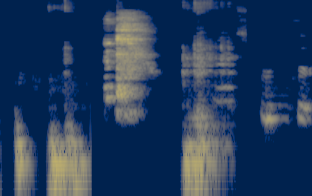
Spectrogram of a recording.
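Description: A muffled sneeze from the other side of a small apartment, preceded by short catching breaths and followed by a second, smaller burst, faint and distant with no talking over it.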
